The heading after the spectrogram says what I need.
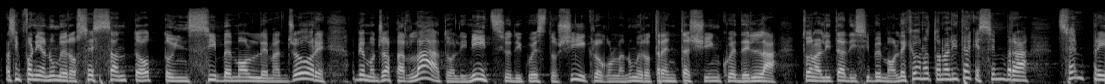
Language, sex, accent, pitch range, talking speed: Italian, male, native, 150-195 Hz, 170 wpm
